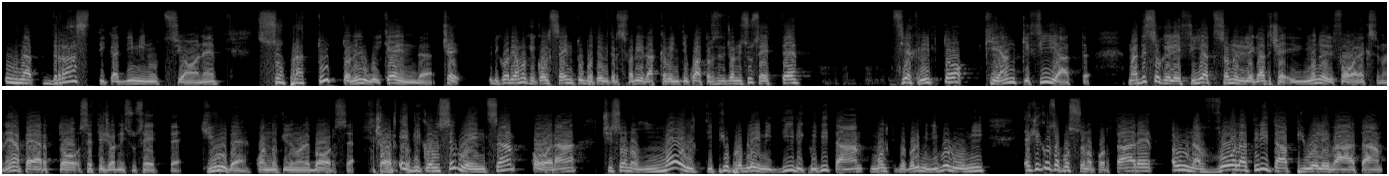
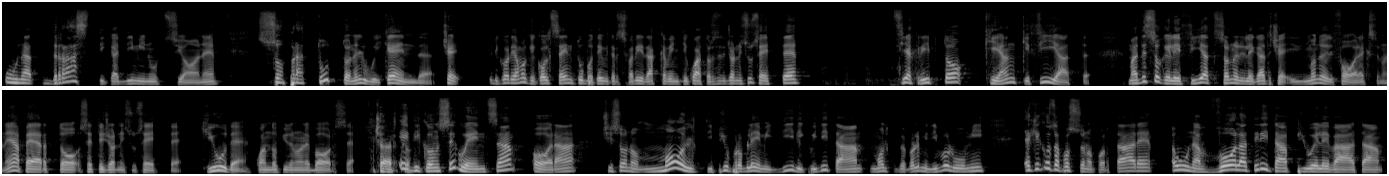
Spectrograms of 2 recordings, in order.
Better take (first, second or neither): second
